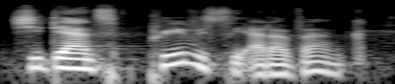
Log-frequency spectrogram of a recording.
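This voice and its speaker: A man's voice: fairly high pitch, sing-song, moderate pace. A man reading the part of a deferential royal advisor in a stage play table read. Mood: respectful. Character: deferential male royal advisor at Khmer court.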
